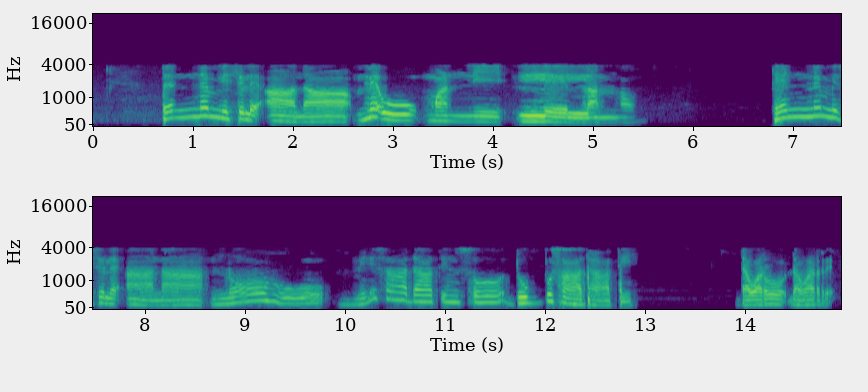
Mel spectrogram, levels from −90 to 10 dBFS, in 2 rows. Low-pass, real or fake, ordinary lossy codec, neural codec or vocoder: 7.2 kHz; real; AAC, 16 kbps; none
